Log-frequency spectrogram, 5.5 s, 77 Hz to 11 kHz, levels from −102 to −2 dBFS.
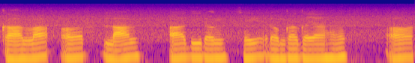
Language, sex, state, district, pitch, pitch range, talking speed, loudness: Hindi, male, Chhattisgarh, Raipur, 120 Hz, 115-125 Hz, 110 wpm, -20 LUFS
